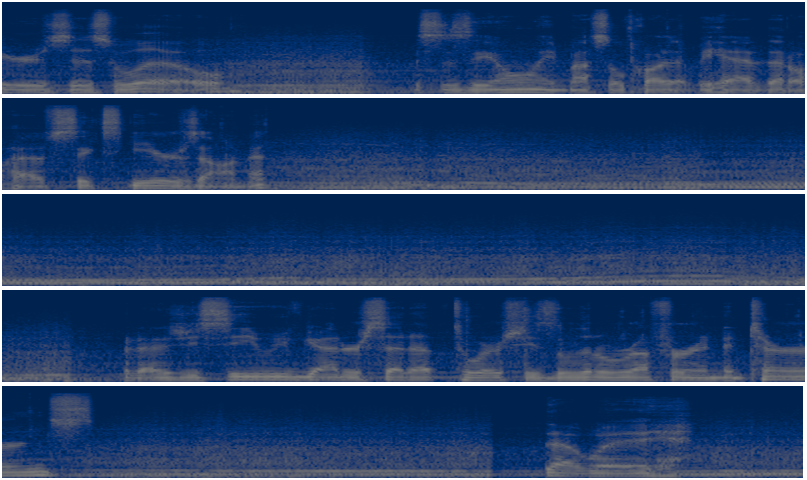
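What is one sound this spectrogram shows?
A racing car engine roars, revving up and down sharply as gears change.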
